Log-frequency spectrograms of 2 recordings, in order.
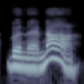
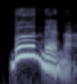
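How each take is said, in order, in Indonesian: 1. Penekanannya ada di suku kata terakhir. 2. Penekanannya ada di suku kata pertama. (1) "Atau di akhir" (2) "taruh di awal"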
